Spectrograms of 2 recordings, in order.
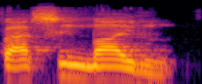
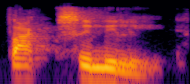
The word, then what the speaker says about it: facsimile: Exact copy, people mispronounce it is not facsimile, it is facsimile.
